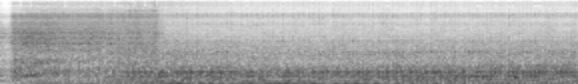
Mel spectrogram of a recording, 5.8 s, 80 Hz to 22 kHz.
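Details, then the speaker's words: 1968 Electrolux Penta E-50 43hp three-cylinder two-stroke outboard, first run in over 20 years, running in a test barrel: lumpy, uneven drone; only the top cylinder hot, per temperatures and spark plugs; water pump impeller not drawing cooling water. "And on top of that, the engine also sounded and ran a bit strange. The two lower cylinders seemed to stay cold and only the top one was hot."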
